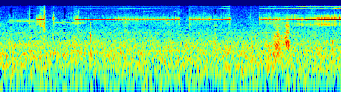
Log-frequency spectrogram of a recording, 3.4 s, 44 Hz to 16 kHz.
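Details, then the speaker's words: 1998 Ford Contour door speaker, which tested good on a 9-volt battery: multimeter buzzer beeps steadily across the white/black and brown/yellow speaker wires, showing continuity; short in the wiring, suspected where the door bends. "have continuity so I need to find a short somewhere in the wiring"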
